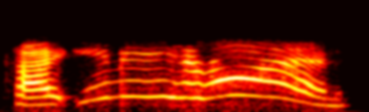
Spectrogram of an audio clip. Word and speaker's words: Kaimi Heron: I have on this week's podcast, I have Kaimi Heron.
